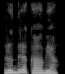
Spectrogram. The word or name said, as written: ರುದ್ರಕಾವ್ಯ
